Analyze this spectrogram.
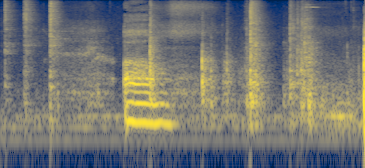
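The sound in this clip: Kitchen utensils, a measuring spoon and a whisk with a little spring on the end, are handled in a few sharp clinks and clacks of fairly loud metal clatter, with brief pauses between them.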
